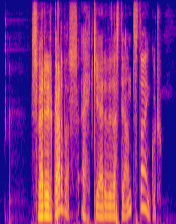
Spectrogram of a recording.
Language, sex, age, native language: Icelandic, male, 30-39, Icelandic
